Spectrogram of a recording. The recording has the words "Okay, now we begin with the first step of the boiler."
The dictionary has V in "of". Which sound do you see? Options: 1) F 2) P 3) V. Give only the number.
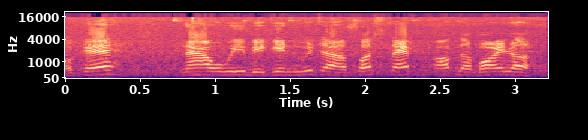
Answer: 1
